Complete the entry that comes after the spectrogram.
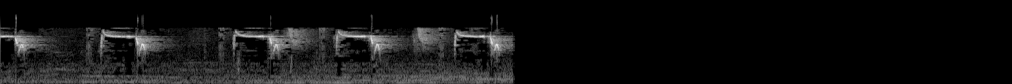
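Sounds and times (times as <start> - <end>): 
Ashy tailorbird singing: 0.0 - 5.2.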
